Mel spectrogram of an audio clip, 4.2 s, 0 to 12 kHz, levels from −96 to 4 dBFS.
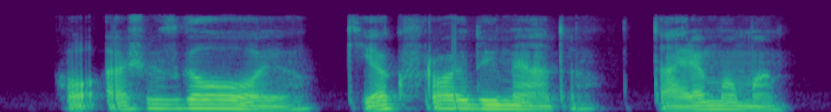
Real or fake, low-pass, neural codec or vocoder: real; 7.2 kHz; none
